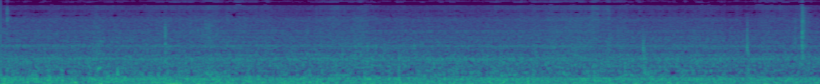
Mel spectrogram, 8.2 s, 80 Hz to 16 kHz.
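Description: A 2002 Volkswagen EuroVan camper van on the move, with a steady low engine and road rumble lasting throughout, continuous and fairly even in level, heard from inside the cabin with no talking.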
